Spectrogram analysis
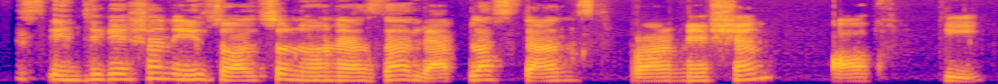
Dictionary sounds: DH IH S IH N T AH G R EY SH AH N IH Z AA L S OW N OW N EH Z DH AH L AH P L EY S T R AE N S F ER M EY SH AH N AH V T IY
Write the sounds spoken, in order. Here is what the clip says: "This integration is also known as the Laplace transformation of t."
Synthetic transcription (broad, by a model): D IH S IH N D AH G EY SH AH N IH Z AA L S OW N OW N EH Z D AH L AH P L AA S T AE N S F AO M EY SH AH N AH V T IY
